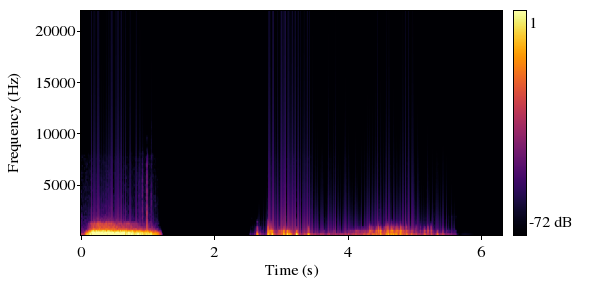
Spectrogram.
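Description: Lung sounds heard through a stethoscope on the back: a breath sound that stops about a second in, then after a pause a second breath from the lower back with many sharp crackling clicks over it. These are basal crackles, a sign of pulmonary congestion that the doctor puts down to mitral stenosis.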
